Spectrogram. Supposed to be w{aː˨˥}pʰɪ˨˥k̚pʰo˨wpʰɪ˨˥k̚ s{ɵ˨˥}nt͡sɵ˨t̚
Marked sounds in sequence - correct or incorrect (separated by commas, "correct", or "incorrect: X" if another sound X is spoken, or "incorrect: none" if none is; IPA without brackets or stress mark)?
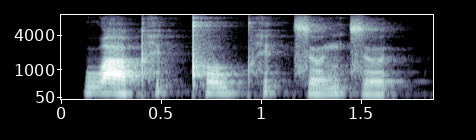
incorrect: aː˨˩, correct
